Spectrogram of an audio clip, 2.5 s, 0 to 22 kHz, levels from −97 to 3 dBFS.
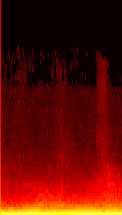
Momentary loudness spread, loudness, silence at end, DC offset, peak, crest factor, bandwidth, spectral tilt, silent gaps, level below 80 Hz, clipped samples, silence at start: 3 LU; -19 LUFS; 0 s; under 0.1%; -6 dBFS; 10 dB; 2.7 kHz; -12.5 dB/octave; none; -36 dBFS; under 0.1%; 0 s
